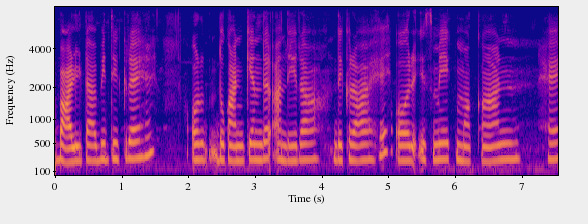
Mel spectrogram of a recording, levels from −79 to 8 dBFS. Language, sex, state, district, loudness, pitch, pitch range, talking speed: Bhojpuri, female, Bihar, Saran, -20 LUFS, 240 Hz, 230-250 Hz, 145 wpm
